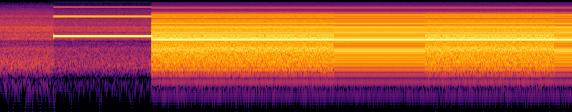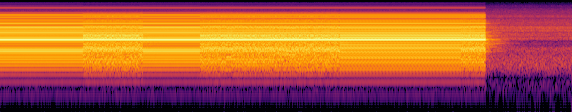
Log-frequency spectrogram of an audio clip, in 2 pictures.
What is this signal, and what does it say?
Commodore tape loading (standard loader), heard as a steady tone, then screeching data.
